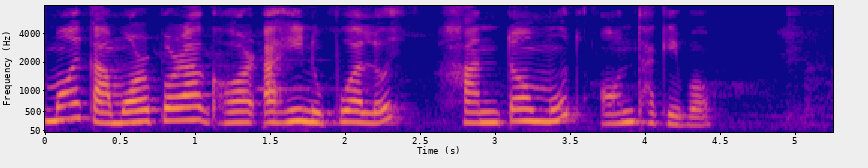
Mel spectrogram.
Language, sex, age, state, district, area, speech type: Assamese, female, 30-45, Assam, Lakhimpur, rural, read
